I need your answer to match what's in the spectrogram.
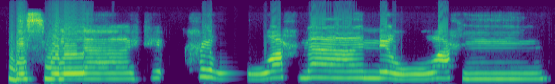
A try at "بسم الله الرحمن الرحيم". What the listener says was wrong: منہ کھولے نا. نیوا نہیں، الرحیم الرحیم.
